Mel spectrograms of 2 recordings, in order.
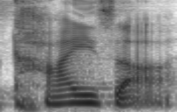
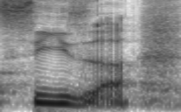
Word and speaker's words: Caesar: steelmanning the tyrant, and the correct Latin pronunciation is Kaiser, not Caesar, so Ghoul and Lucy are both incorrect whilst acting smug as hell.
